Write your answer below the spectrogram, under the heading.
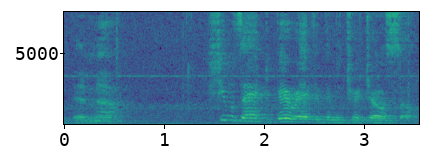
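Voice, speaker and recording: A woman's fairly low-pitched voice, with noticeable background noise and audible room echo. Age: 80s+. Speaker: church elder member. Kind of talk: interview. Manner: halting.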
